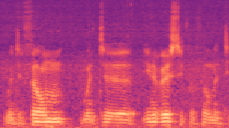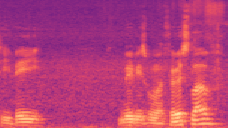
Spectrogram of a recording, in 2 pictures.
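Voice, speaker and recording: A man with a New Zealand accent, a rugby coach telling his life story as an interview guest, in an unhurried way with many pauses. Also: sits low, a little hiss or hum, low-quality recording.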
